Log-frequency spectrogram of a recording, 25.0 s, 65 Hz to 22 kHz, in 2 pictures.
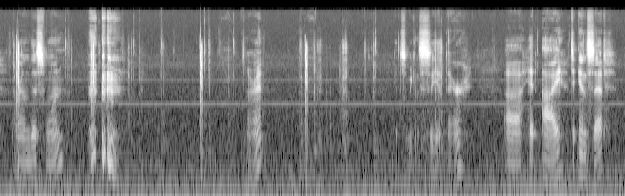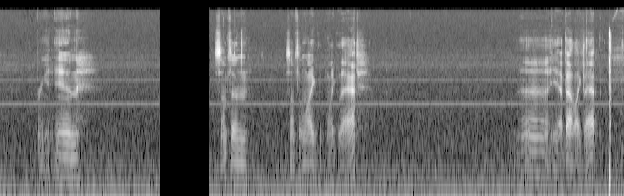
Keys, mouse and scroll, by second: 0.3-2.7 right drag, 2.3 click, 3.7 middle click, 4.1 right click, 5.1-6.3 middle drag, 6.3 right click, 6.7-8.5 middle drag, 8.5-9.5 scroll up 1, 9.5-12.7 middle drag, 13.0 i.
